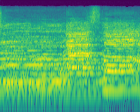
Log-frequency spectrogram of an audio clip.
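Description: A church congregation and choir singing a hymn together, many voices holding long notes that change about once a second.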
